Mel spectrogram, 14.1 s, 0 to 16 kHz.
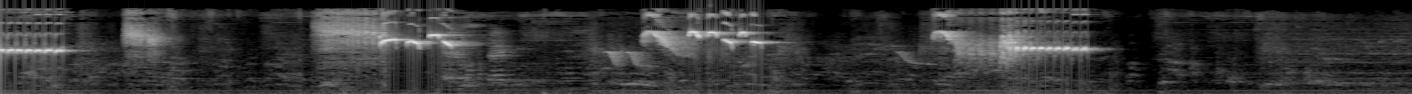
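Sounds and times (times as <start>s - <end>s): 
song of quick chirps, whistles and trill: 0.0s - 1.8s, 3.1s - 4.9s, 5.5s - 8.0s, 9.0s - 11.1s.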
